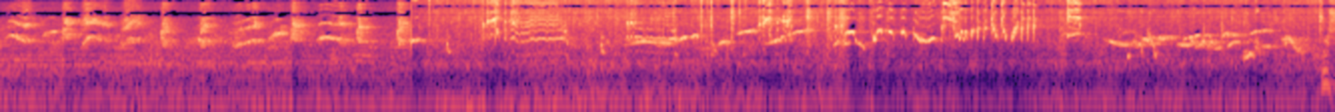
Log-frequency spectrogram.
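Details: White-rumped shama song. A rapid string of sharp notes comes first, then a long jumble of whistles, chatter and clicks, with wing-flutter-like rustles and a low hum.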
